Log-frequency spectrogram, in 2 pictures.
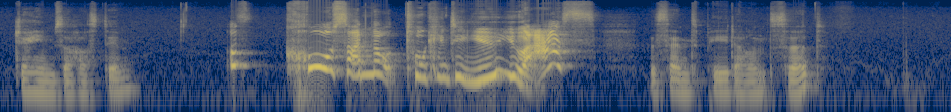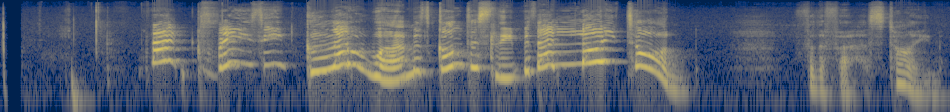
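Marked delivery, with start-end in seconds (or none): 1.7-4.5 high, loud fussy creature voice; a bossy high-pitched centipede nagging. Acted. Centipede fussing at James over his boots, high and loud. 8.3-12.3 high, loud fussy creature voice; a bossy high-pitched centipede nagging. Acted. Centipede fussing at James over his boots, high and loud.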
